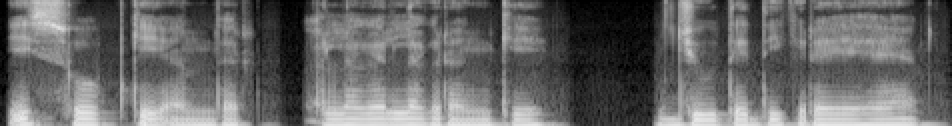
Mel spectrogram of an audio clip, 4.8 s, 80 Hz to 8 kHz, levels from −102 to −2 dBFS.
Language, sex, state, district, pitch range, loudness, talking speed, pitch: Hindi, male, Uttar Pradesh, Saharanpur, 120-130 Hz, -16 LUFS, 150 wpm, 125 Hz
